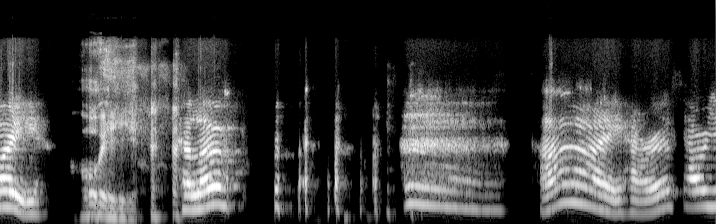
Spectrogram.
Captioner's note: laughter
